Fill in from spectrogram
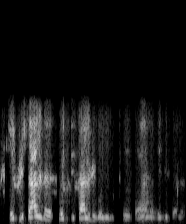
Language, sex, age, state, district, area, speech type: Tamil, male, 45-60, Tamil Nadu, Kallakurichi, rural, conversation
